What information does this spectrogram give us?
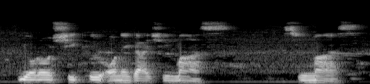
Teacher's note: Most of the time, when you pronounce a su sound at the end, the U is omitted, and instead a long S sound is produced.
